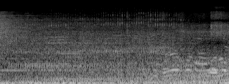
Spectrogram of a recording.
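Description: Dense road traffic: a steady rumble of many vehicles. Near the end, children's voices start to come in over it.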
